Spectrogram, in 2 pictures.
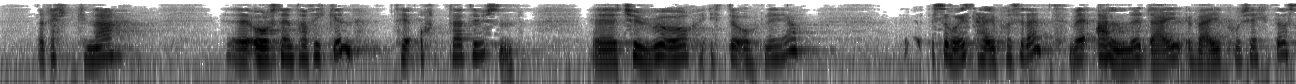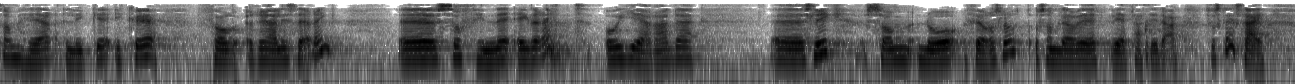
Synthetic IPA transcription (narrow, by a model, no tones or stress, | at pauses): ʁɛknɑ | oːst̪ɛnt̪ʰʁɑfɪkːənt̪ʰɪlʔɔt̪ːɑt̪ʰʉːsn̩ | çʉːəoːʁɪt̪ːəoːpnɪŋɑ | sɔmoːɛɡsæɪpʰʁɛsɪd̪ɛnt̪mɛʔɑlːəd̪æɪʋæɪpʰɾʊʃɛkt̪əsɔmɦæːʁlɪɡːəɾɪkʰøː | fɔʁɾɛɑlɪsḛːɾɪŋ | sɔfɪnːəʔɛɡd̪ɛɾɛt̪ːʔɔjæːɾəd̪ɛ | sliːksɔmnoːføːɾəslɔt̪ːɔsɔmblɪʁʋeːt̪ʰɑt̪ːɪd̪ɑ̰ːɡsɔskɑlɛɡsæɪ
